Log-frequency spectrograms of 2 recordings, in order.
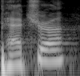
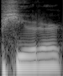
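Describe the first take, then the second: First: The first syllable sounds like 'pet'. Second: The first syllable sounds like 'pew'. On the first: The speaker calls it wrong. "I say Petra" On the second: The speaker calls it right. "they kept saying uh, Pewter"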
